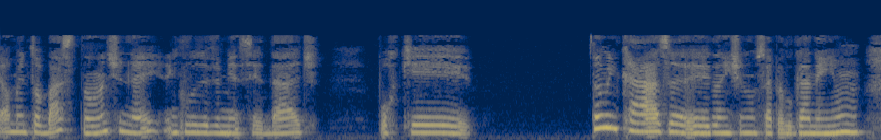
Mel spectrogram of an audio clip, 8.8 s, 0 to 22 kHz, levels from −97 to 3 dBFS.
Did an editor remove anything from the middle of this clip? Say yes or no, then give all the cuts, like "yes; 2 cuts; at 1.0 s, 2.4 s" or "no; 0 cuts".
yes; 1 cut; at 7.1 s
